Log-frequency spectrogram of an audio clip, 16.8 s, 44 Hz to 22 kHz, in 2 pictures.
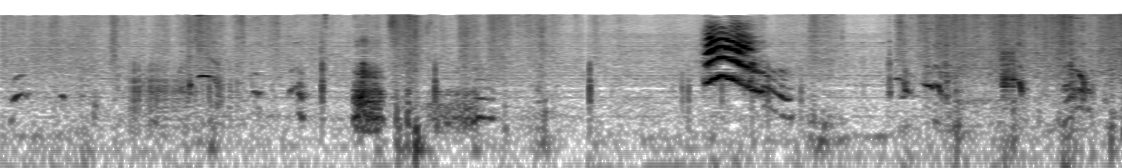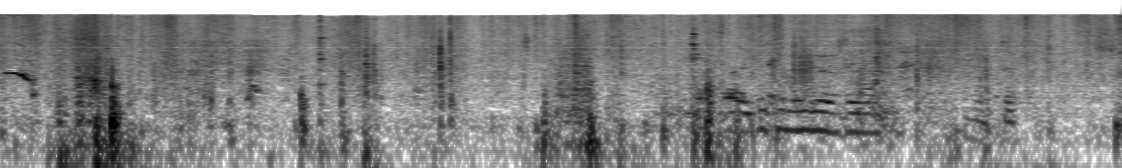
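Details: Three-quarter husky, one-quarter malamute pups, four weeks old, born on 10 March. One brief high, arching whine stands out over steady scrambling and rustling, with a few softer squeaks before and after.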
